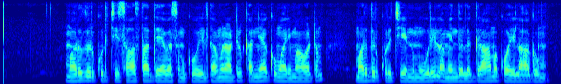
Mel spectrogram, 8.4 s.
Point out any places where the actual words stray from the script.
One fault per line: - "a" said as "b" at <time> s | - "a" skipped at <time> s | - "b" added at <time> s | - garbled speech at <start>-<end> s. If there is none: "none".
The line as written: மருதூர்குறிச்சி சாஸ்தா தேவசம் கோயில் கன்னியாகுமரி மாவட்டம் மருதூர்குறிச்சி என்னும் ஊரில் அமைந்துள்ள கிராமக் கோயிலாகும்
- "தமிழ்நாட்டில்" added at 3.2 s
